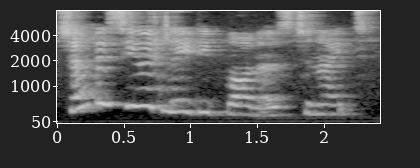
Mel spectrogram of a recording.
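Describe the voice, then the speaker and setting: A woman's voice: sits high, sing-song, moderate pace. Chatty, self-assured society matron played by a woman, arch drama delivery, recorded distantly in a roomy space. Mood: breezy, arch. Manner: airy, arch social chatter. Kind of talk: stage play read as audio drama. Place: indoor room, live group reading. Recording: roomy, distant live reading, faint noise.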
